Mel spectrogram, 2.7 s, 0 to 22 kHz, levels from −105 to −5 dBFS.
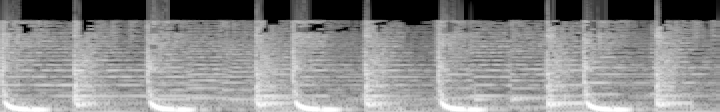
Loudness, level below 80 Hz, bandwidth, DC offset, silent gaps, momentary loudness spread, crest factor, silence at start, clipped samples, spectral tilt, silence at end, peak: -11 LUFS; -14 dBFS; 12 kHz; under 0.1%; none; 4 LU; 10 dB; 0 s; 0.5%; -5 dB/octave; 0 s; 0 dBFS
